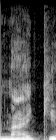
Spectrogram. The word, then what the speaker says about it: Nike: No, I was gonna say Nike is very good at storytelling, and I Oh think yeah, you said it right.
